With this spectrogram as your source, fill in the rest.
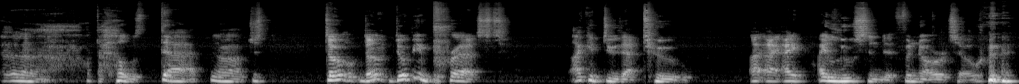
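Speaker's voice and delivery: loud, drawn-out, slow, deliberate, belted anime-style voice. Retelling an anime scene, acting out Sasuke's reaction: Sasuke voice. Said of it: "pans to Sasuke, and he's like".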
